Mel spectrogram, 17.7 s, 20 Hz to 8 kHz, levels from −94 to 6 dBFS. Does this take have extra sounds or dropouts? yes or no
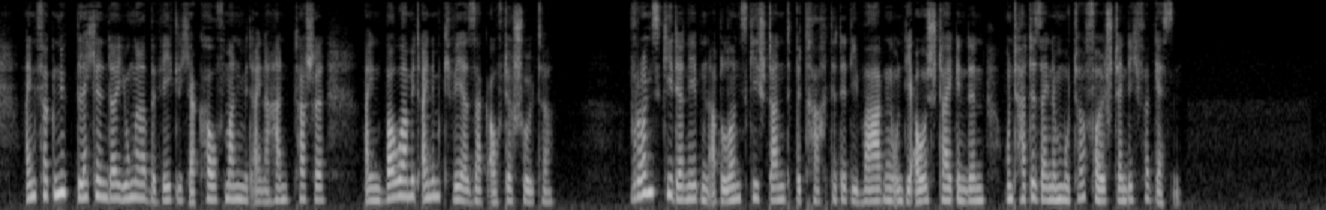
no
